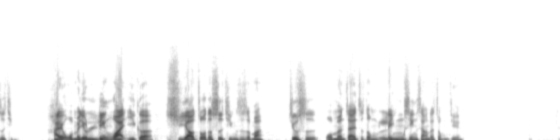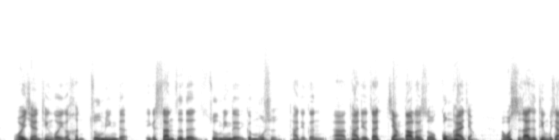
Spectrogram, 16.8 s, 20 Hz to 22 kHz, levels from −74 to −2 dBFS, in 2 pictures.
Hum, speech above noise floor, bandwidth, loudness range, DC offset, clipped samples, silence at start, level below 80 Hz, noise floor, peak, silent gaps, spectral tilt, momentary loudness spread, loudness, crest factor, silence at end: none; 55 dB; 13 kHz; 7 LU; under 0.1%; under 0.1%; 0 s; -66 dBFS; -83 dBFS; -8 dBFS; none; -5.5 dB/octave; 13 LU; -28 LUFS; 22 dB; 0 s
